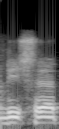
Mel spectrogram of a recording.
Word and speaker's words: desert: Kalau desert makanan penutup sama desert gurun pasir bacanya gimana?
